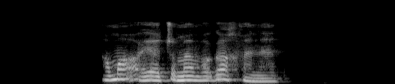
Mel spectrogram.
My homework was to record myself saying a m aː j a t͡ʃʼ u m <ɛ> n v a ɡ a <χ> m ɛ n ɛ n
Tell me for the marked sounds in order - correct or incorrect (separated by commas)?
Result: correct, correct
